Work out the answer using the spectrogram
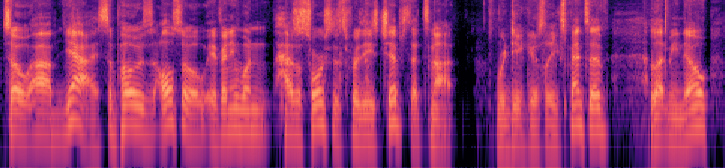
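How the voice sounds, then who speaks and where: A man hosting a hands-on tech video with a slightly hoarse, raspy voice, thinking aloud in a tentative, self-deprecating way. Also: medium pitch, lively intonation, a little fast. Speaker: host. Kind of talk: casual hands-on tech walkthrough.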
